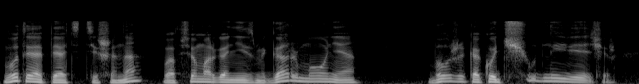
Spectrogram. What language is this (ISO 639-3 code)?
rus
